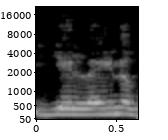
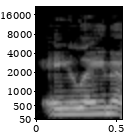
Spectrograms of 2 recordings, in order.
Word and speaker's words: Yelena: would see, for example, the name Yevgenia would look like it was pronounced Evgenia, or the name Yelena looked like it would be pronounced Elena, and just all sorts of other things like that.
